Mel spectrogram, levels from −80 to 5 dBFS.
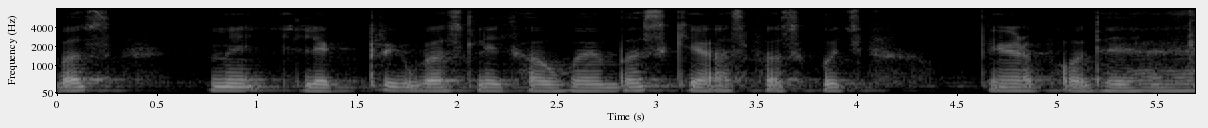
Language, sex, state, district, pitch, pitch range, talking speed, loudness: Hindi, male, Bihar, Begusarai, 120 Hz, 115-125 Hz, 135 wpm, -41 LUFS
